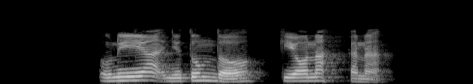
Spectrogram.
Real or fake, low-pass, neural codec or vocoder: real; 5.4 kHz; none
